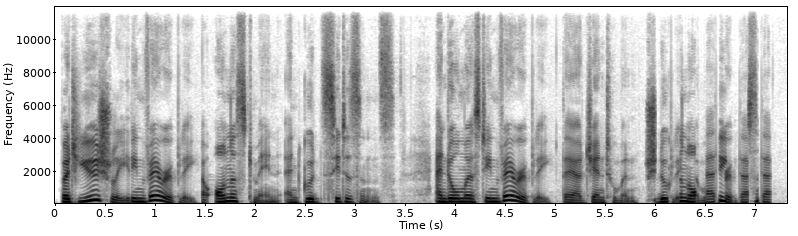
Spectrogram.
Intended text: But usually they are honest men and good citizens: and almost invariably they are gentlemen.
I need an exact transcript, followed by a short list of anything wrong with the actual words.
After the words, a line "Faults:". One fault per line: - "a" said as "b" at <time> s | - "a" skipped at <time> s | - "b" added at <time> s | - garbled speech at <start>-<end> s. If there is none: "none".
But usually invariably are honest men and good citizens: and almost invariably they are gentlemen. [garbled]
Faults:
- "they" said as "invariably" at 0.8 s
- garbled speech at 5.9-7.2 s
